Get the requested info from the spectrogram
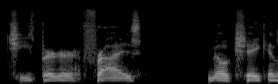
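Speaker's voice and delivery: ordinary talk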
